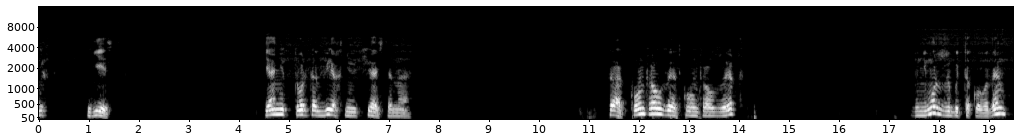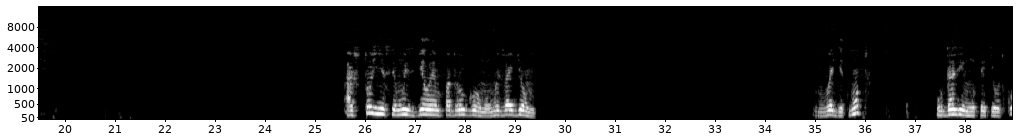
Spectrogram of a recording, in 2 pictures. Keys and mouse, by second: 12.3 ctrl+z, 13.2 ctrl+z, 16.2-16.9 middle drag, 19.3 drag, 19.9-20.9 middle drag, 28.7-35.7 drag, 36.2 middle click, 37.0 click, 38.0 shift+click, 38.4 middle click.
